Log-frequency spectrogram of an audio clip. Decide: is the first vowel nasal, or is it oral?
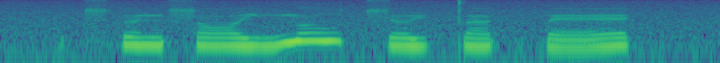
oral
